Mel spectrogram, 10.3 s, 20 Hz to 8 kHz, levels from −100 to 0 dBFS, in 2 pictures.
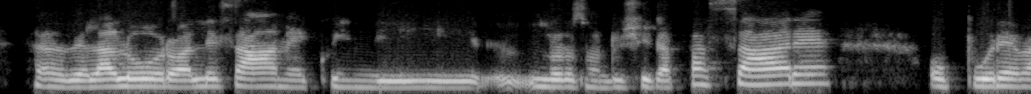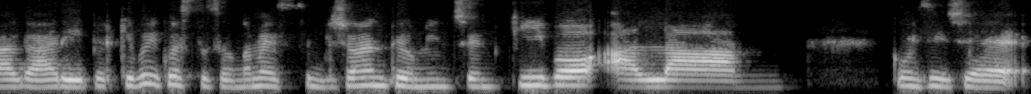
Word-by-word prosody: ehm, 185 -3 -3
della 175 +2 +3
loro 190 -1 +4
all'esame 190 0 +1
e 170 - -16
quindi 165 -3 -3 0.3
loro 180 -1 0
sono 170 -2 -11
riusciti 175 +1 -4
a 170 - -1
passare, 245 +2 +2 0.5
oppure 190 0 +1
magari 180 -1 +1
perché 195 +1 -4
poi 245 +2 -2
questo 225 -3 -4
secondo 180 -1 -8
me 200 +1 -2
è - - -4
semplicemente 205 +3 -3
un 185 -2 -1
incentivo 200 +4 +3
alla 175 -1 +3
mhmm, 165 0 -30 0.5
come 200 -1 -4
si 200 - -5
dice 180 - 0
185 Hz, 155 wpm, -26 LUFS, 175-205 Hz, 0.5 s, loro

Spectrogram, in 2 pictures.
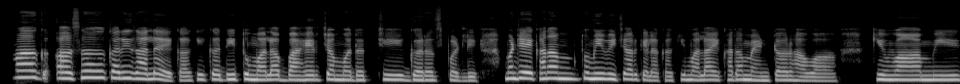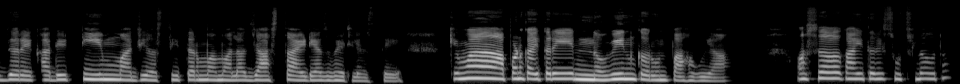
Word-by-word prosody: मग 325 -2 +4 0.2
असं 310 +3 +2
कधी 290 -1 +1
झालं 255 -1 +1
आहे 205 -6 0
का, 185 -1 -5
की 230 - -3
कधी 230 0 0
तुम्हाला 220 -1 +2
बाहेरच्या 210 +2 -1
मदतीची 210 +1 -2
गरज 195 -2 -2
पडली? 180 -2 -5 0.3
म्हणजे 275 +1 +4
एखादा 270 +1 +3 0.3
तुम्ही 260 -1 +4
विचार 240 -1 0
केला 190 -4 -5
का, 185 - -8
की 225 - -5
मला 210 0 -2
एखादा 215 +2 -5
मेंटर 200 -1 -2
हवा 175 -2 -5 0.5
किंवा 215 -2 +1 0.2
मी 210 0 0
जर 220 -1 0
एखादी 210 +1 -3 0.2
टीम 230 -2 +3
माझी 210 0 -3
असती. 200 +2 -7
तर 210 -1 -4
मग 210 -1 -1
मला 195 0 -4
जास्त 200 +2 -5
आयडियाज 195 -1 -3
भेटले 180 -3 -7
असते 155 +1 -13 0.5
किंवा 265 +2 +4 0.3
आपण 265 +2 +3
काहीतरी 255 0 +1
नवीन 230 +2 +6
करून 205 -2 -1
पाहूया. 175 -3 -7 0.8
असं 280 +2 0
काहीतरी 255 -1 -2
सुचलं 250 0 -8
होतं? 260 +3 -9
215 Hz, 150 wpm, -22 LUFS, 200-255 Hz, 0.8 s, नवीन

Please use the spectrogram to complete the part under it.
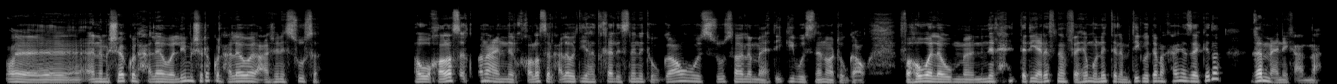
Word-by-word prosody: آآ 105 -2 +1
أنا 130 +1 -1
مش 125 +4 +6
هاكل 155 -1 +2
حلاوة، 120 -3 +1
ليه 150 +8 -1
مش 165 -2 +3
هتاكل 175 +2 -3
حلاوة؟ 140 +2 +2
عشان 110 +4 -3
السّوسة. 125 +3 -2 1.0
هو 125 0 +4
خلاص 165 +8 +6
اقتنع 150 -2 0
إن 120 -2 -3
خلاص 140 +6 -1
الحلاوة 135 -1 -1
دي، 135 -1 -5
هتخلّي 120 +1 -3
سِنانه 130 +2 -1
توجعه، 125 +3 -2
والسّوسة 130 -4 -1
لمّا 115 -4 -4
هتيجي 135 +7 -9
وسنانه 110 -2 -2
هتوجعه. 100 - -4 0.3
فهو 140 +2 +5
لو 120 -3 +3
م 115 - -8
من 115 +3 -3
الحتة 150 +5 -1
دي، 145 - 0
عرفنا 150 -2 0
نفهّمه، 135 +1 -2
إن 130 - -3
أنت 145 -1 -2
لمّا 115 -4 -6
تيجي 145 +4 -3
قدامك 145 -1 -2
حاجة 165 +1 -2
زي 145 -4 +2
كده، 255 - 0 0.3
غَمّي 170 -1 +6
عنيك 105 0 -4
عنّها. 95 +1 -8
130 Hz, 200 wpm, -26 LUFS, 115-145 Hz, 1.0 s, مش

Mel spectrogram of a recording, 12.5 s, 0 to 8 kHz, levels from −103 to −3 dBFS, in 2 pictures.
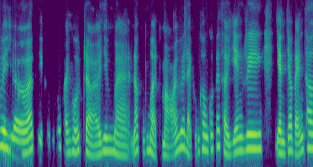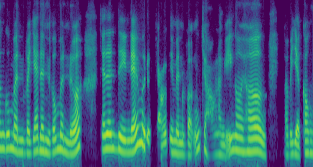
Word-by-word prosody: bây 255 -2 +6
giờ 175 -4 +2
á 200 +4 +3
thì 355 - -7
cũng 445 - -21
có 260 - -7
khoản 165 +1 -6
hỗ 185 +1 -1
trợ 150 -6 -2
nhưng 195 -1 -1
mà 145 -5 -4
nó 185 +4 -3
cũng 170 - -15
mệt 180 -7 -2
mỏi 140 +7 -4
với 250 0 +1
lại - - -5
cũng 185 - -13
không 205 -1 -2
có 220 - -5
cái 260 +4 -4
thời 150 -5 -2
gian 190 +4 0
riêng 225 +1 +4 0.3
dành 170 -2 +2
cho 200 +3 0
bản 155 +2 -2
thân 225 -1 +1
của 230 +1 +2
mình 185 -6 0
và 170 - 0
gia 190 +4 0
đình 185 -5 +1
của 180 - 0
mình 205 -5 0
nữa. 175 +10 +5 0.4
Cho 215 - +1
nên 230 -1 +5
thì 190 -4 +5
nếu 185 +10 +5
mà 300 -4 +6
được - - -1
chọn 140 - -4
thì 185 - -1
mình 165 -3 0
vẫn 150 - -3 0.2
chọn 215 - -8
là 155 - -8
nghỉ 145 +6 -2
ngơi 205 -3 +1
hơn, 185 -3 +4 0.4
và 145 - -10
bây 155 +2 -5
giờ 155 - +3
công 170 -1 -3
185 Hz, 265 wpm, -24 LUFS, 165-215 Hz, 0.4 s, bây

